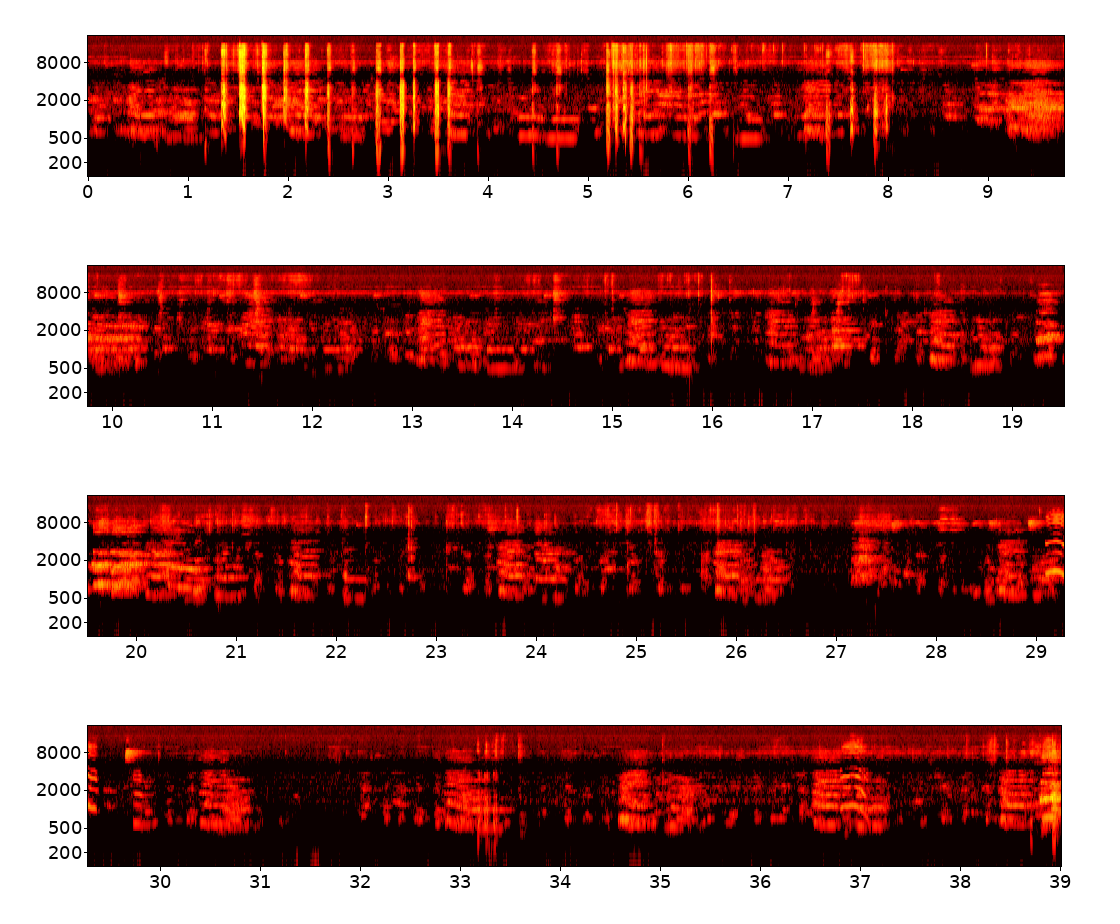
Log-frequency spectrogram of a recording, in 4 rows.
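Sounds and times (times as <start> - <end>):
high sliding animal call: 1.2 - 3.9.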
